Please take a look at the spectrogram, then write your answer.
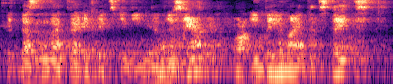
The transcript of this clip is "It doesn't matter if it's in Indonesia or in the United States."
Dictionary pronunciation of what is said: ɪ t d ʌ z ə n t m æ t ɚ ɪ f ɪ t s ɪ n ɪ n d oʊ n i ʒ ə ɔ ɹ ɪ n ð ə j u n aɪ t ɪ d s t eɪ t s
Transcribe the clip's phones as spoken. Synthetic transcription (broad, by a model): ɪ t d ʌ z ə n t m æ t ɚ ɪ f ɪ t s ɪ n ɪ n d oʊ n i z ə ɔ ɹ ɪ n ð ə j u n aɪ t ɪ d s t eɪ t s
